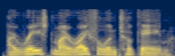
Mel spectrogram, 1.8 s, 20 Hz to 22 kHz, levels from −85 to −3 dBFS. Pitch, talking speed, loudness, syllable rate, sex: 125 Hz, 240 wpm, -15 LUFS, 5.5 syllables/s, male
